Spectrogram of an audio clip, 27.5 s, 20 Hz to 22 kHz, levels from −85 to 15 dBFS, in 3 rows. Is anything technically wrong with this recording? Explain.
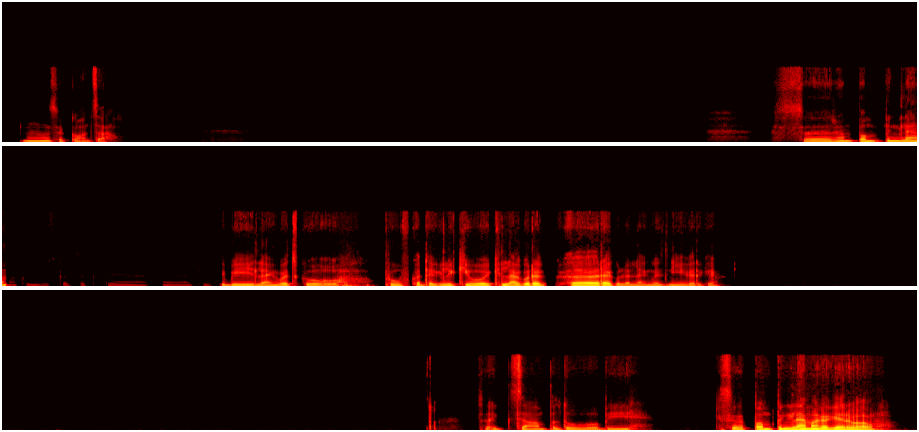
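Yes. Automatic gain rising occurs three times: the gain control judged the input too quiet and gradually raised its gain, by about 8 dB from 7.62 to 12.6 s, about 6 dB from 13.47 to 16.21 s, and about 4 dB from 25.36 to 27.0 s. Speech and background swell together each time.

An audio dropout to a faint residue runs from 9.19 to 11.35 s. The signal was likely lost upstream while the path after the break stayed live. The speech cuts out abruptly for about 2.2 s, leaving only a faint sound roughly 35 dB below normal level, then returns just as suddenly.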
